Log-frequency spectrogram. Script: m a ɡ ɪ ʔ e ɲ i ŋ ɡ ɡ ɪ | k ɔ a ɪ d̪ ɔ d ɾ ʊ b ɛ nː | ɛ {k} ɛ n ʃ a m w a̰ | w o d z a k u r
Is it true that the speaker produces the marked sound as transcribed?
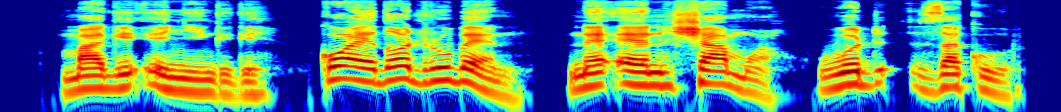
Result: no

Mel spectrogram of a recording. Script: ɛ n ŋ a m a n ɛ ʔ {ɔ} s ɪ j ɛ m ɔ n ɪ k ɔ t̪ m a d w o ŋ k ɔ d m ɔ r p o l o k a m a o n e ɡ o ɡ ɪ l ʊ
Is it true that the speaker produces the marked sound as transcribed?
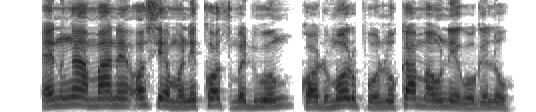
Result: yes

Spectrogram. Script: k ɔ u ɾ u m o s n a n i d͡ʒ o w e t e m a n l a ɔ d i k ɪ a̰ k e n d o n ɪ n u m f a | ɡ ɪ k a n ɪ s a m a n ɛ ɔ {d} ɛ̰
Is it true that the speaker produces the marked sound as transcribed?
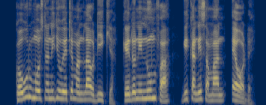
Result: yes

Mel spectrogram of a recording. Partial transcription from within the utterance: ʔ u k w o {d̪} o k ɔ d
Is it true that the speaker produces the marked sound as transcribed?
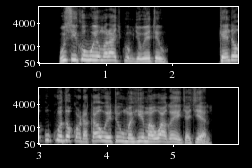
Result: yes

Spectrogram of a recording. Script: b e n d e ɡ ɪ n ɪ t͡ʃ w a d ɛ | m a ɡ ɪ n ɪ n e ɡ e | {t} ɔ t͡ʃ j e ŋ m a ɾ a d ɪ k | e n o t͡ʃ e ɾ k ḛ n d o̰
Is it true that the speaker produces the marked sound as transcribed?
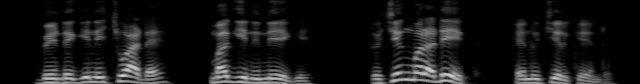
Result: yes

